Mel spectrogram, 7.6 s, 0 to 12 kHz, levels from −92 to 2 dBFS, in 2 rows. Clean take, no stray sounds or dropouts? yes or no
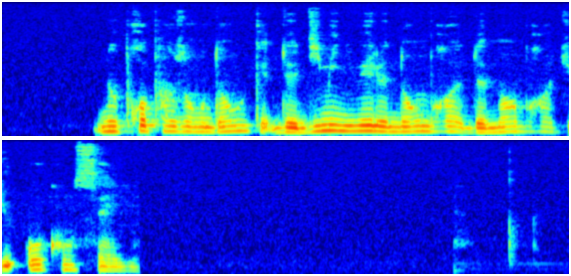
yes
